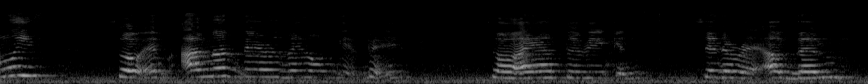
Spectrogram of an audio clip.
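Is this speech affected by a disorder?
Yes: spastic quadriplegic cerebral palsy.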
